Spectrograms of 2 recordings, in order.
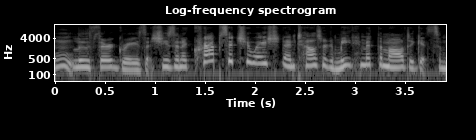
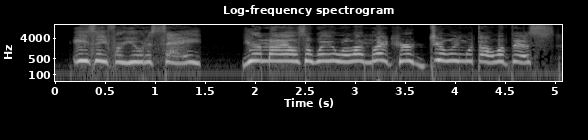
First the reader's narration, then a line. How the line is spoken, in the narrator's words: Nora, in a panic, hisses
